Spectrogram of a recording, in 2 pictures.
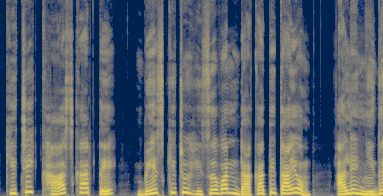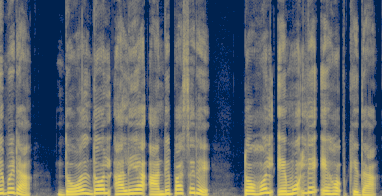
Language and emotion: Santali, fearful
